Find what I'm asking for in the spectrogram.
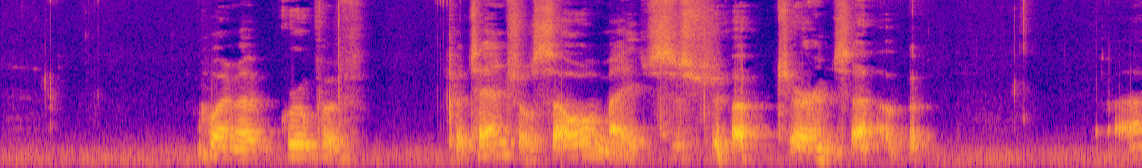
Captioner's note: laughs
